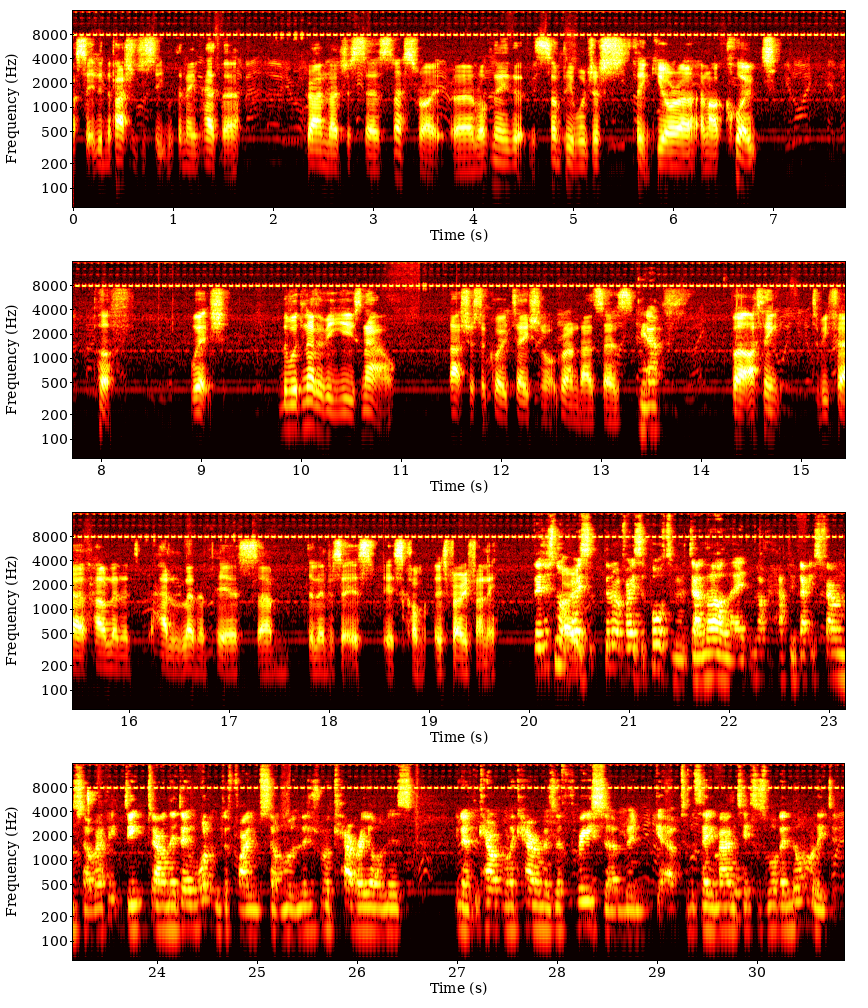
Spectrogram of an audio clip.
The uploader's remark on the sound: LOCKDOWN LIVE SPECIAL. Due to lockdown, this episode was recorded using Microsoft Teams so the audio quality isn't as high as in previous episodes.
